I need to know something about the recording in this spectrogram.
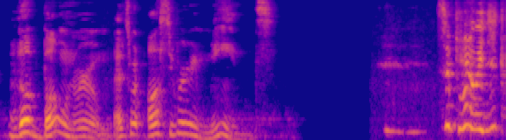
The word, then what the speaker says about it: ossuary: In the, I don't know how to pronounce that word, but I am not going to use the one Garm uses. The ossuary. Ossuary.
